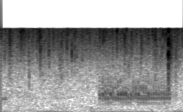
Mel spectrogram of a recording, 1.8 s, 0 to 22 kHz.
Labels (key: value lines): label: biophony, croak
recorder: SoundTrap 500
